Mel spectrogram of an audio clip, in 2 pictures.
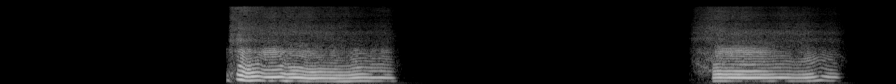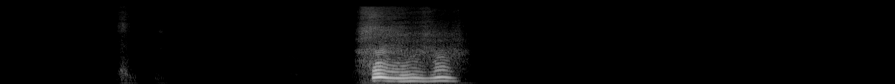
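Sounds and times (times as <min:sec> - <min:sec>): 
person blowing nose: 0:02.3 - 0:04.1, 0:06.9 - 0:08.5, 0:12.5 - 0:13.7.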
